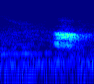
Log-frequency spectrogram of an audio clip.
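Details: A crow gives one harsh, nasal caw of about a quarter second against a quiet outdoor background, heard while an overgrown house yard is being cleared, with crows noted calling nearby.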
